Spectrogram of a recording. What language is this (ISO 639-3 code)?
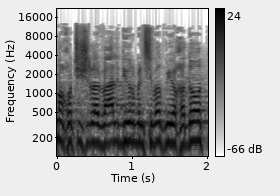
heb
